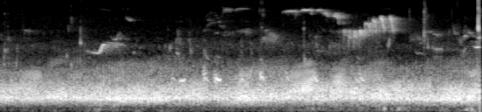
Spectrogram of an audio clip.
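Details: Spring frog chorus from an Estonian farm pond: an unbroken, thick croaking drone throughout, while birds sing higher whistled and rising phrases over it.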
